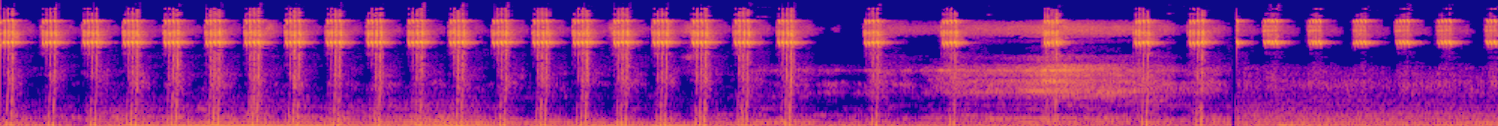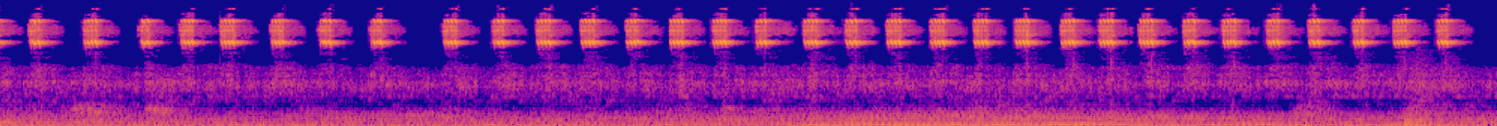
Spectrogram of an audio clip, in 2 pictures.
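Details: Cricket chirp said to scare off rats, a rapid series of high, sharp pulses repeating steadily, one brief pause, with a low background hum and a short ringing tone partway through.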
